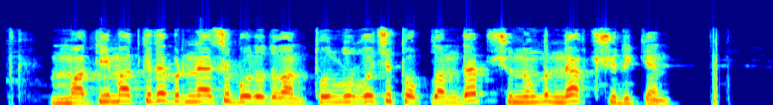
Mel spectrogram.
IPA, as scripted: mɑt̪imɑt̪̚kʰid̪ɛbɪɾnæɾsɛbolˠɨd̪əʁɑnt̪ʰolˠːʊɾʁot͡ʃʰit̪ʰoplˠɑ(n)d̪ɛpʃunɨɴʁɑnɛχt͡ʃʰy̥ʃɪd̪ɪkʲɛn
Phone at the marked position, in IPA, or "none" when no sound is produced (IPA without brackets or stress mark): m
